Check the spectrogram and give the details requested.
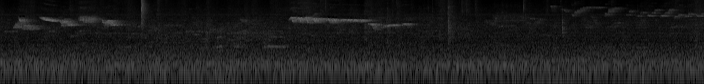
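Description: Songbirds singing in short bouts of chirps: one near the start, another about six seconds in, and a higher run of notes stepping down in pitch near the end, over a steady low background noise.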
